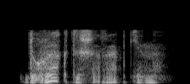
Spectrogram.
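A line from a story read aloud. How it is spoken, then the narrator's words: Exhaled words. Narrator (Russian): выдохнул Чаушев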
